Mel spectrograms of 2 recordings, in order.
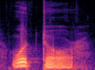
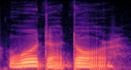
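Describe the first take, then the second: First: WOOD DOOR joined on a single firm d; one shared consonant. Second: WOOD DOOR with an "uh" between: "wooda door"; extra vowel inserted. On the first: Teacher listing correct examples, one shared consonant. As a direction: flow "wood" into "door" without a break. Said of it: "making one impactful sound for both". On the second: Teacher demonstrating a wrong pronunciation, extra vowel inserted. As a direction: add a schwa after "wood" before "door". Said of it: "avoid bringing any other sound between". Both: Shown as a demonstration.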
